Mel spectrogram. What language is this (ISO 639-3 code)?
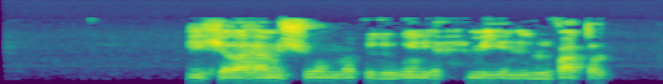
kab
